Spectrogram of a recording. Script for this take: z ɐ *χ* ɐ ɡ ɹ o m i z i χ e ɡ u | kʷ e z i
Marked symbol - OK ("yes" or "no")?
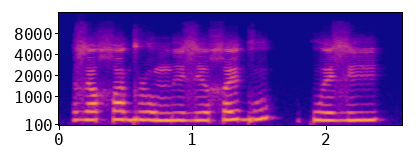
yes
